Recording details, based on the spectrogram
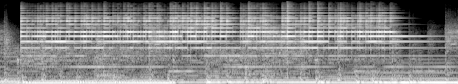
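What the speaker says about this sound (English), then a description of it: "You can hear through the glass what sounds like an old school bell alarm." An old-fashioned school bell alarm rings continuously, muffled by a glass partition, as a dense metallic clangour that holds steady throughout.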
